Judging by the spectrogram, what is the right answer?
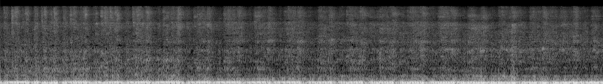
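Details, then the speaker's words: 1981 DeLorean converted to carburetor, after electrical and cooling repairs, A/C compressor disconnected: smooth even idle around 750 rpm, steady beat, no tapping, misfire or whine; 6 psi, good oil pressure, alternator charging. "Now we're going to start the car. Oh yeah, I love that sound. Listen to that baby purr."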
